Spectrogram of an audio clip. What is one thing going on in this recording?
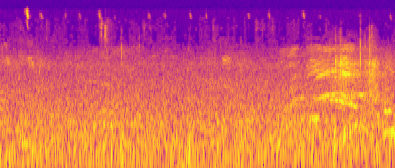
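A football is kicked on a grass pitch.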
